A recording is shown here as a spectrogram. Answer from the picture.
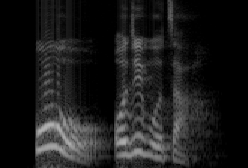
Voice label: neutral, monologue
